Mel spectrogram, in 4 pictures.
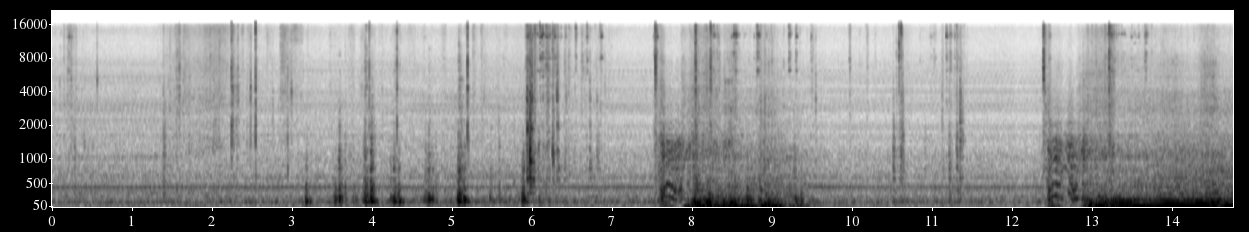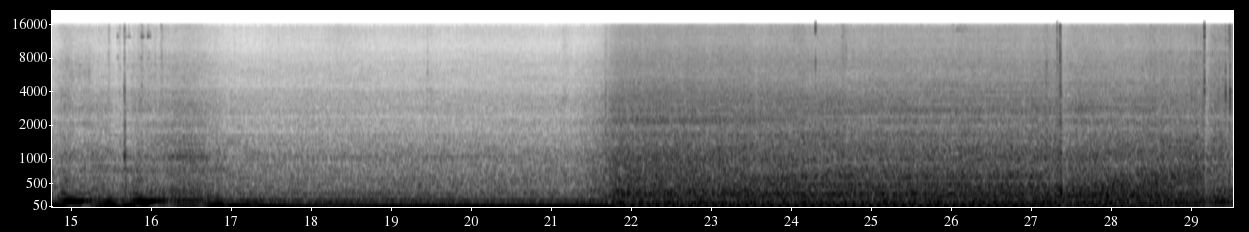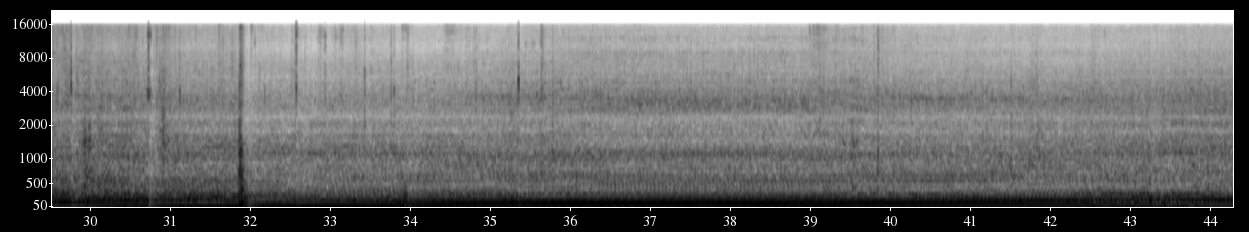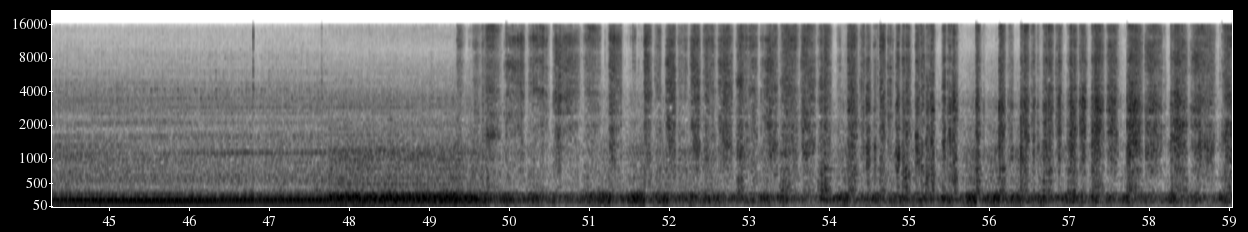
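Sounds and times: car engine idling: 13.0s - 57.2s
car door thump: 31.8s - 32.2s.

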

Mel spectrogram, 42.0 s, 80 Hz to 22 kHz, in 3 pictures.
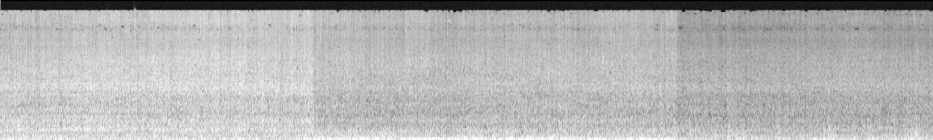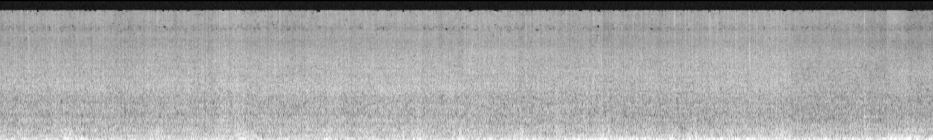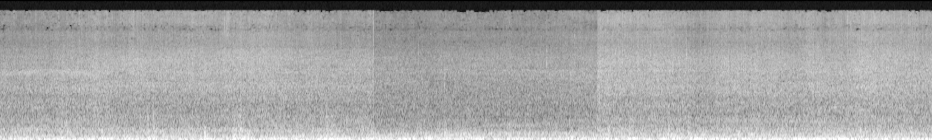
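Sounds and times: car engine and tyre noise: 0.0s - 41.9s
rain and spray hiss: 0.0s - 41.9s.

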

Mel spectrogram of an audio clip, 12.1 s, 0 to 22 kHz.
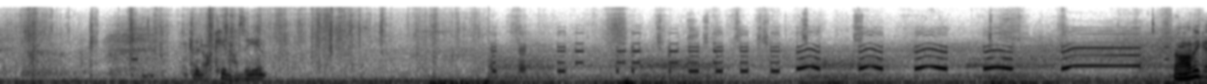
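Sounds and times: metal detector beeps: 4.9s - 11.8s.

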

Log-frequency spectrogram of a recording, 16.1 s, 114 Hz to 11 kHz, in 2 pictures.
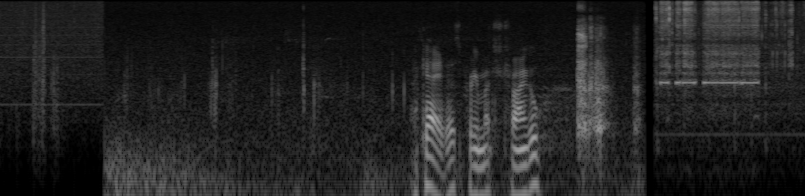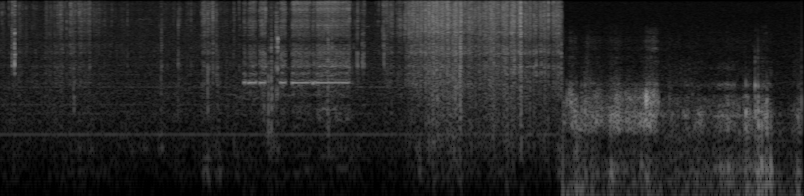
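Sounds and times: stiff tarp rustling: 11.9s - 13.8s.

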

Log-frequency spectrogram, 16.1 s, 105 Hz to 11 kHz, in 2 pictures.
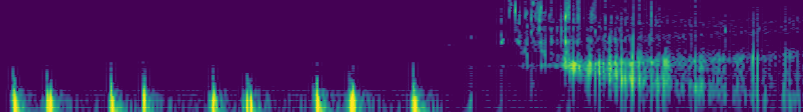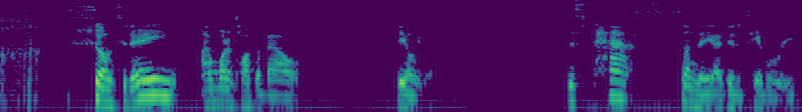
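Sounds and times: heartbeat thumps: 0.1s - 4.4s.

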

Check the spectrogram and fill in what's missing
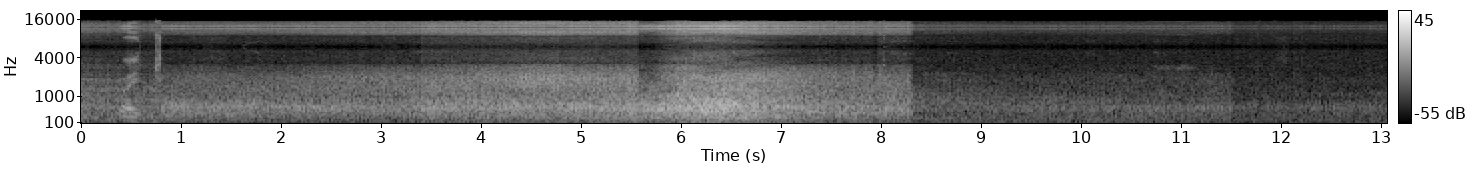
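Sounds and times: minivan driving past: 0.0s - 8.4s.

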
